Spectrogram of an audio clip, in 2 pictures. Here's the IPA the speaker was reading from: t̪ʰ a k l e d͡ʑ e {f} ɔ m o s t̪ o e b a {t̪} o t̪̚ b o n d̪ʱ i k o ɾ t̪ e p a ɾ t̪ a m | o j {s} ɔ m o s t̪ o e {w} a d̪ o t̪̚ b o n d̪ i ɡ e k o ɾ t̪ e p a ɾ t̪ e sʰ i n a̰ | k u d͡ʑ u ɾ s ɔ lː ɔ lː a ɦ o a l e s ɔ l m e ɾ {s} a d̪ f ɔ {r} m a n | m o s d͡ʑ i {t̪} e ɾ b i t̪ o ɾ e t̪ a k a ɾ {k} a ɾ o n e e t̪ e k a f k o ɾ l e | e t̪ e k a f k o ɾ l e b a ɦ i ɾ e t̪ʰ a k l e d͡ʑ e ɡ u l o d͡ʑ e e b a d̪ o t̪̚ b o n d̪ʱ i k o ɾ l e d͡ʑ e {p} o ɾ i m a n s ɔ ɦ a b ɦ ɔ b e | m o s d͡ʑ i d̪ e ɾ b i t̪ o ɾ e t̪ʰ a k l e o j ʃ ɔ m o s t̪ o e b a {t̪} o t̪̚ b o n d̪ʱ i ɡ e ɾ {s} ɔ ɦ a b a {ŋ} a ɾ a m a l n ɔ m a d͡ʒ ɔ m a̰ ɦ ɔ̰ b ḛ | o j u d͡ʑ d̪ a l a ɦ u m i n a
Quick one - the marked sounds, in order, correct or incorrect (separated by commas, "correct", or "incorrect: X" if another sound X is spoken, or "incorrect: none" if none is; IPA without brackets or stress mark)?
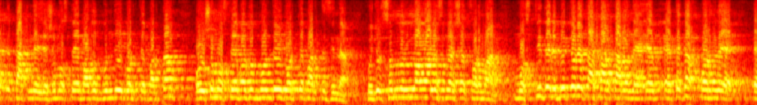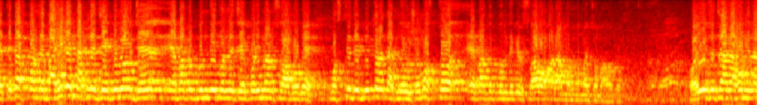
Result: incorrect: ʃ, incorrect: d̪, incorrect: ʃ, incorrect: b, incorrect: ʃ, incorrect: ɾ, incorrect: d̪, correct, correct, incorrect: d̪, correct, incorrect: m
